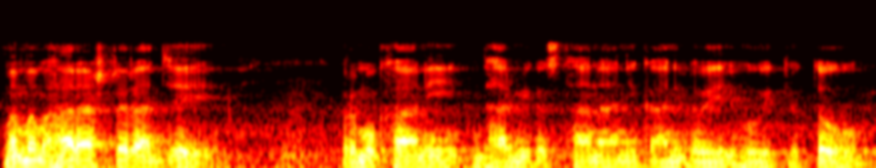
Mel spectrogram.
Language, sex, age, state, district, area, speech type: Sanskrit, male, 30-45, Maharashtra, Pune, urban, spontaneous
